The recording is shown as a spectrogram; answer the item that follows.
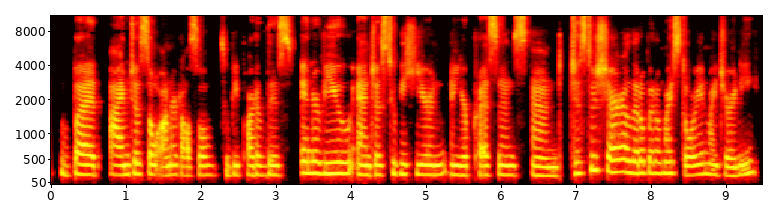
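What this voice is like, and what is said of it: Raspy voice. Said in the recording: “Excuse my raspy voice”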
